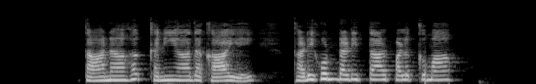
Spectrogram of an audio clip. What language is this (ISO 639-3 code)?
tam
